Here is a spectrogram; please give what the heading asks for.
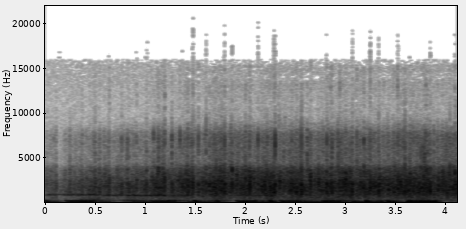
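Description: An audience claps in a dense, steady wash of applause that lasts the whole few seconds, with a repeating low, rhythmic musical pattern running underneath.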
